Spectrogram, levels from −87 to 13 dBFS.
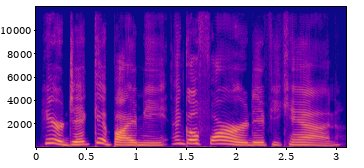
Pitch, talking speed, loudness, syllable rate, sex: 235 Hz, 210 wpm, -17 LUFS, 4.4 syllables/s, female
